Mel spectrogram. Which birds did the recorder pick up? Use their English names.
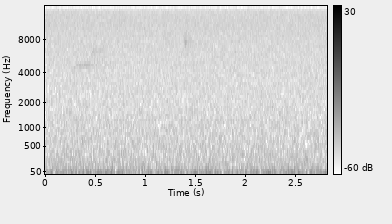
Pacific-slope Flycatcher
